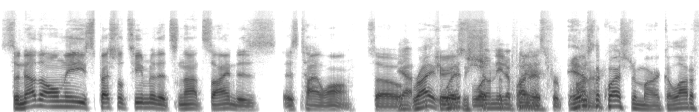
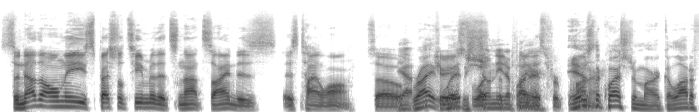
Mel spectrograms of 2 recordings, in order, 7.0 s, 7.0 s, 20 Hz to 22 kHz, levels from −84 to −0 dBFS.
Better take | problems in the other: second | garbled, watery; slightly; nothing above 15.5 kHz

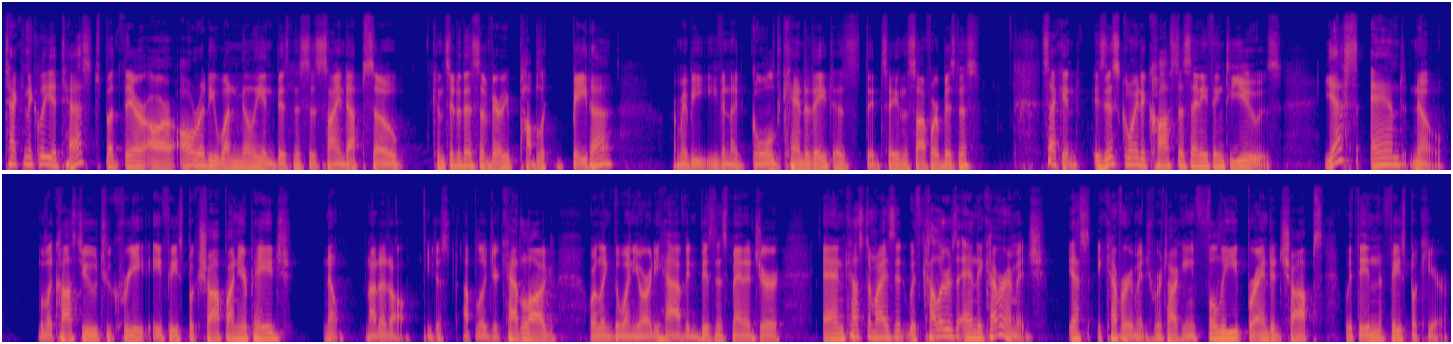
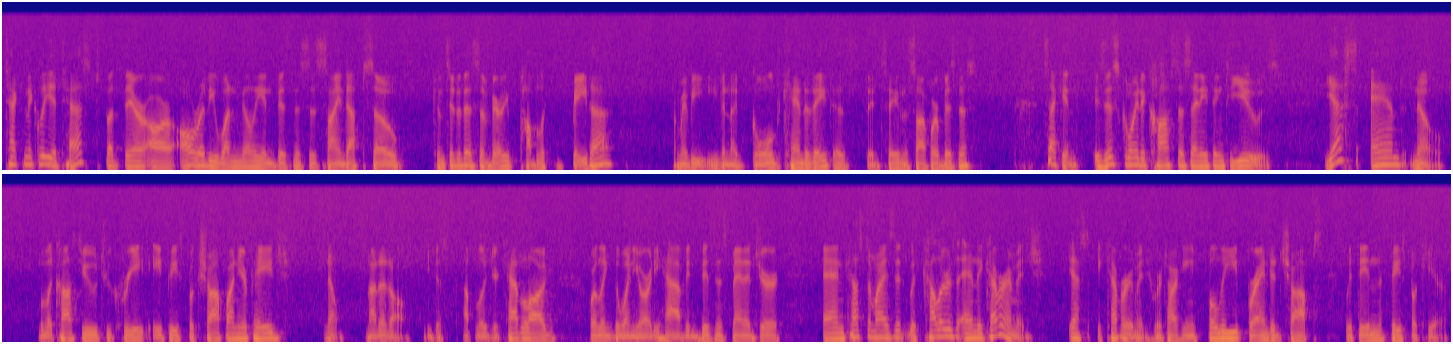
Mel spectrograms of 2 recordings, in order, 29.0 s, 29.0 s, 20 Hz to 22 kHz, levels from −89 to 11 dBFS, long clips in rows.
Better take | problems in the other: first | hiss; loud; throughout; 8 dB below the speech

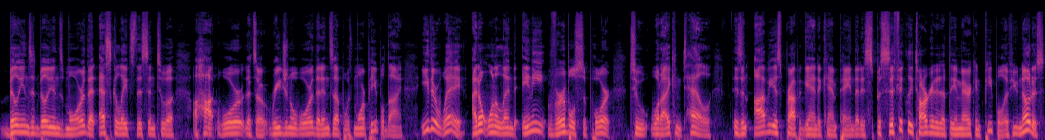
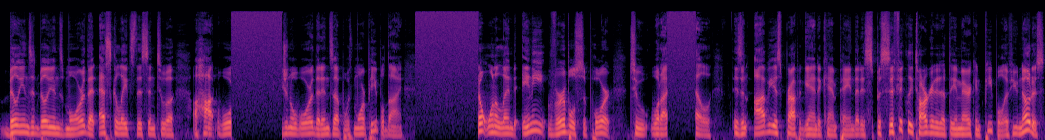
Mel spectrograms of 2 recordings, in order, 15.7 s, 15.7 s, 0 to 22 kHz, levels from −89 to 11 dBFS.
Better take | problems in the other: first | audio cutting out; filled with static; at 3.5 s for 1 s, at 6 s for 1 s and at 10 s

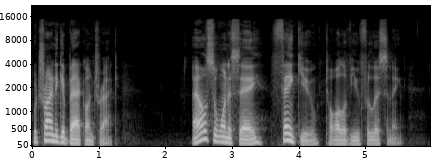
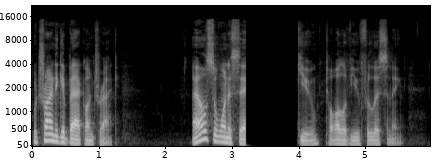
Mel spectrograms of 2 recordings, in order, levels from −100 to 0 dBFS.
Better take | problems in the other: first | audio cutting out; at 3 s for 1 s

